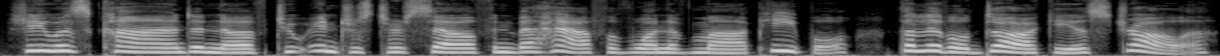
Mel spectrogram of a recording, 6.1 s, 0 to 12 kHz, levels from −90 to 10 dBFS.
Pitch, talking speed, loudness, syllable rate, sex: 255 Hz, 175 wpm, -15 LUFS, 5.0 syllables/s, female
